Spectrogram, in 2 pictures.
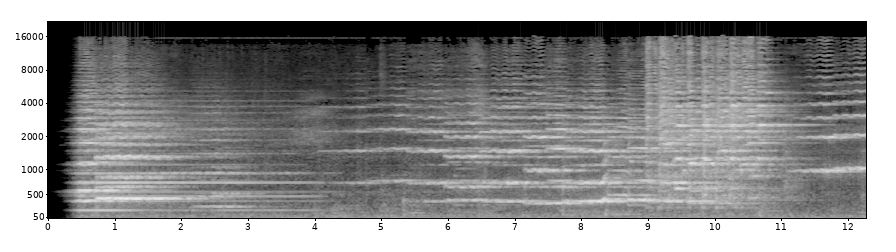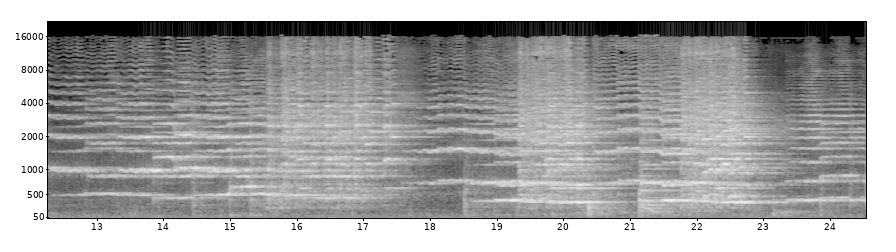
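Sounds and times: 
string quartet: 0.4s - 24.5s.

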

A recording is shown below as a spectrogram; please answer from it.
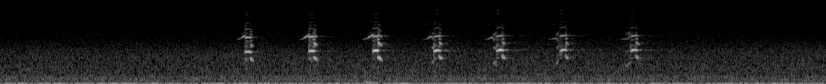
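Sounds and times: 
golden eagle calling in short high yelps: 2.4s - 6.6s.

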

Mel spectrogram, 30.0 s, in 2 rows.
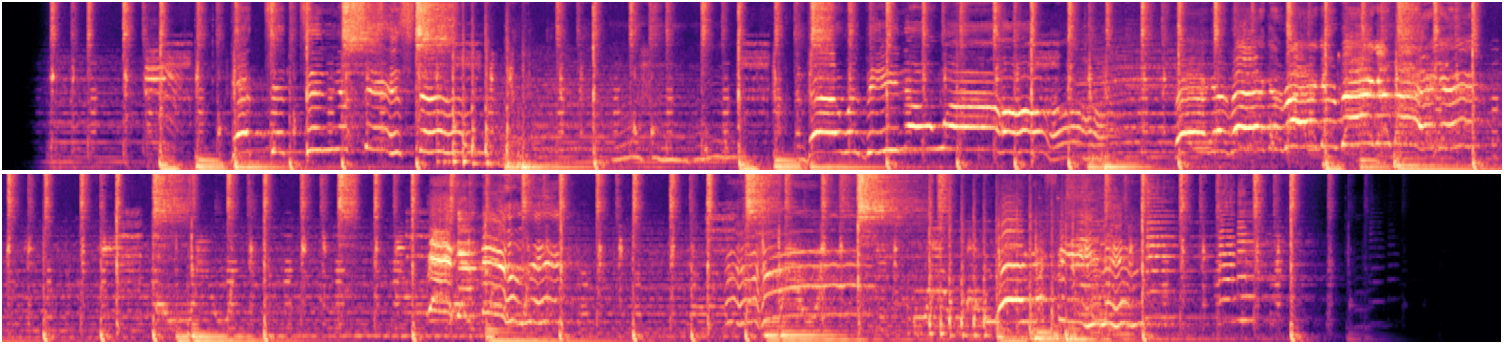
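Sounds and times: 
reggae music: 0.4s - 28.9s.

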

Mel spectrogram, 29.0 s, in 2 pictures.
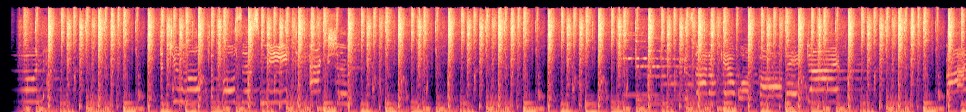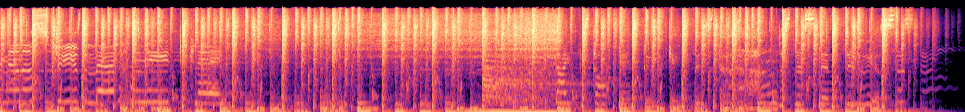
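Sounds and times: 
breakbeat music: 0.4s - 28.6s.

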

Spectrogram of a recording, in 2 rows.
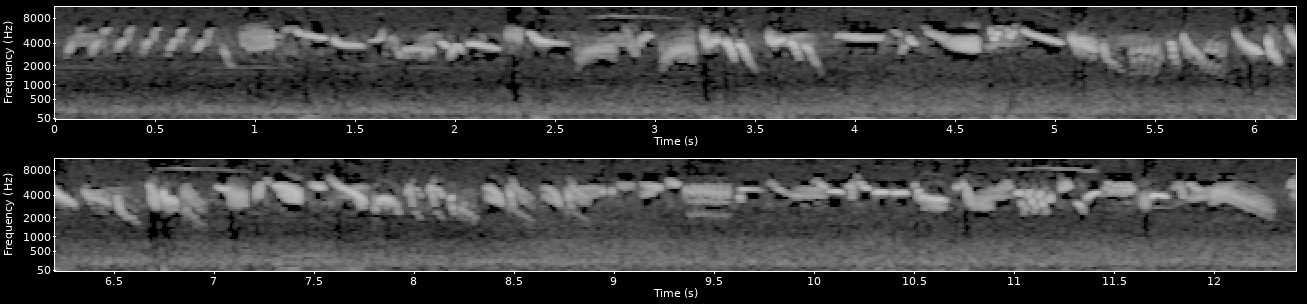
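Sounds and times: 
Eurasian skylark singing: 0.0s - 12.3s.

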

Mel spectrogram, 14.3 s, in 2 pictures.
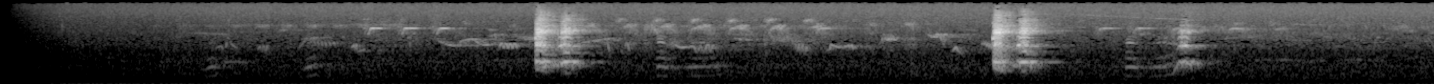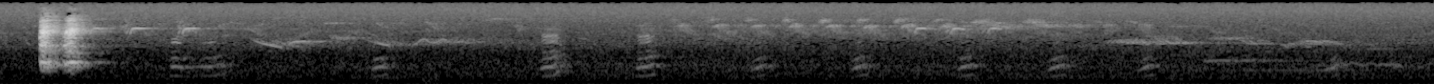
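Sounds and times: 
common pheasant crowing: 2.6s - 3.7s, 4.8s - 6.6s, 7.4s - 9.2s, 9.8s - 14.3s.

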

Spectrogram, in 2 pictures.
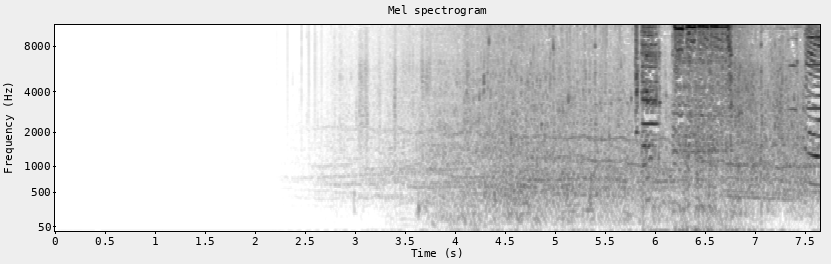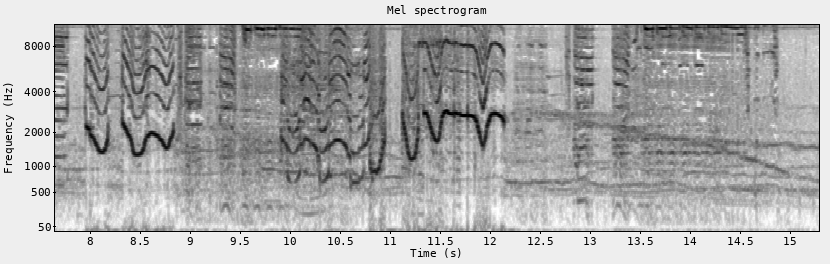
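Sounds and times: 
beluga whale chorus of overlapping whistles: 5.8s - 6.8s, 7.4s - 15.2s.

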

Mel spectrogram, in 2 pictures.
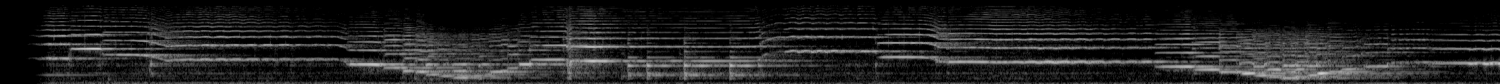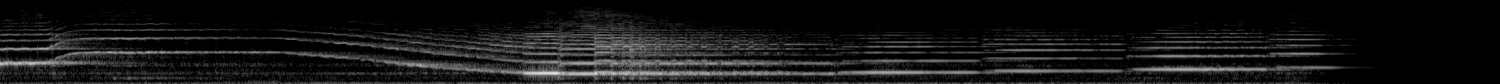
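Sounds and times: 
symphony orchestra playing a violin concerto: 0.4s - 28.4s.

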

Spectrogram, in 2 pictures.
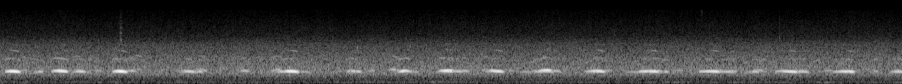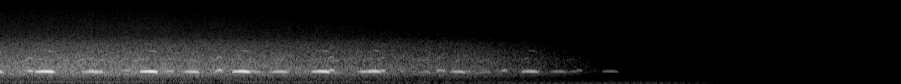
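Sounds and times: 
Oriental fire-bellied toad calling: 0.0s - 15.2s.

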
